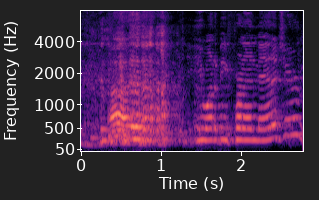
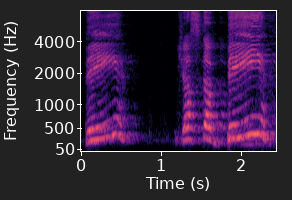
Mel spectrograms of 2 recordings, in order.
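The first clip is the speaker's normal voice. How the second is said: disappointed surprise; 5 semitones higher, much slower than usual. Acted. Disappointed at rating.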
